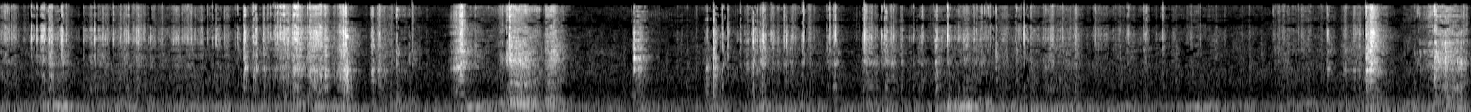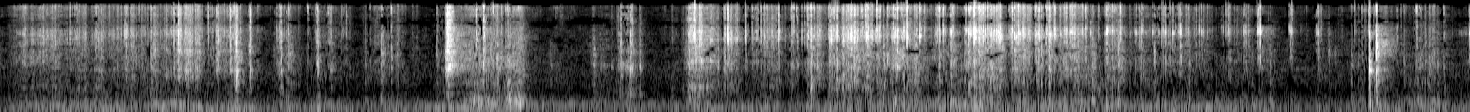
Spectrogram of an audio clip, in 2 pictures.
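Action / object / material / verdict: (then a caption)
scrape / soap bar cut with a knife blade / soap / none. A utility knife blade scrapes small cubes off a hand-sized, solid dark brown soap bar with a grid cut into its surface, held in the palm. The sound is a dense run of crisp, bright scraping and crackling clicks that come in irregular bursts with brief quiet gaps, and there is almost no low end.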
